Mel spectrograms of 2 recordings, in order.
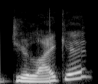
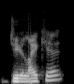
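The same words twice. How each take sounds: First: The pitch rises at the end. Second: The pitch stays flat to the end.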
